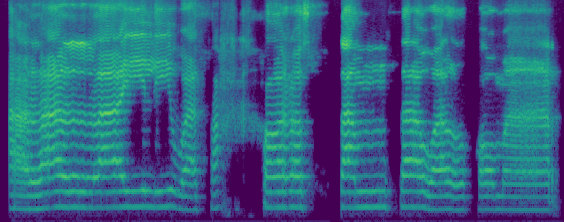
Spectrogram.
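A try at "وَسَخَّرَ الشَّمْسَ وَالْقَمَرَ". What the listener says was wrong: Wal qamar nggak panjang ya, wal qamar saja, tidak wal qamar, tidak. Iya, sekali lagi, wasakhkhara asy-syamsa wal qamar.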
